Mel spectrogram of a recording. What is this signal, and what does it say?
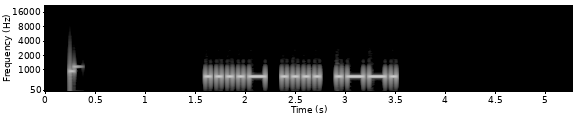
Morse code, heard as a keyed tone, about 22 wpm, 700 Hz. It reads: 4HP
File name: practice / 22wpm / Three Letter-Number Combinations - 22wpm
